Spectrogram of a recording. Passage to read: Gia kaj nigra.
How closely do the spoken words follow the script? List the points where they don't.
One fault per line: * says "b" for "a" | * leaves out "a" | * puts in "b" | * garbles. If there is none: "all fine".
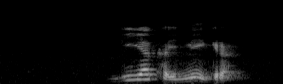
all fine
